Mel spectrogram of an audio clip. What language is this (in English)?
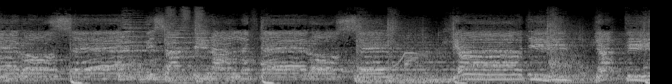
Greek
